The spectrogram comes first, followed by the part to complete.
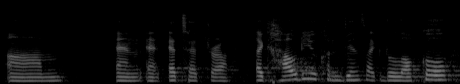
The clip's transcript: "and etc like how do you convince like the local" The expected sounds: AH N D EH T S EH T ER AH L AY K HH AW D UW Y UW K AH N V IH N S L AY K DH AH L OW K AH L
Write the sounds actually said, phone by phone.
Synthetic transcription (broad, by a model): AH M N EH T S EH T ER AH L AY K HH AW D UW Y UW K AH N V IH N S L AY K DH AH L OW K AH L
